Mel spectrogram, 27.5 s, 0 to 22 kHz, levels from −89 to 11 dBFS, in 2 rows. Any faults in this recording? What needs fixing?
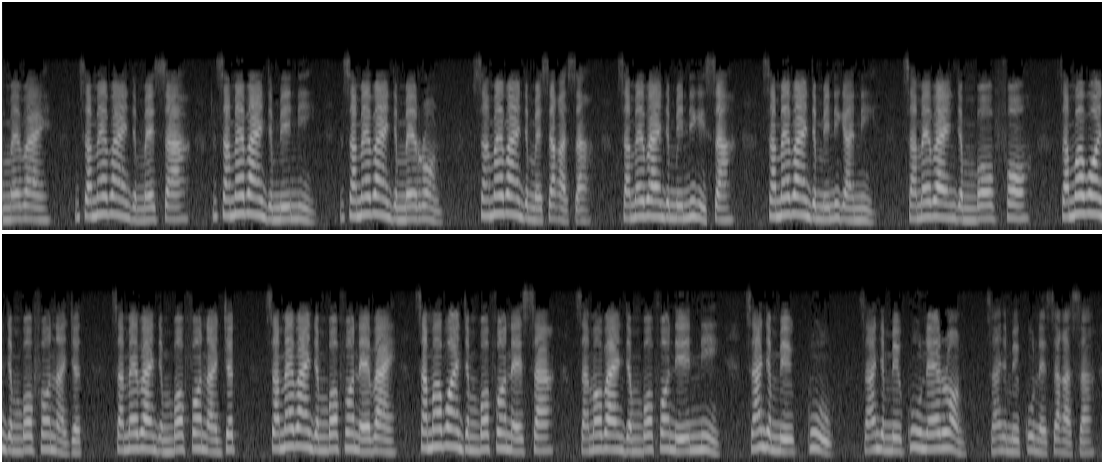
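Nothing here needs fixing. The speech carries nothing above 8 kHz, which fits a call microphone chain and an Opus call path working as intended at that bandwidth.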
